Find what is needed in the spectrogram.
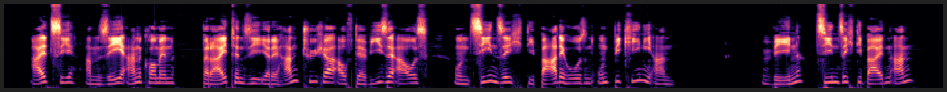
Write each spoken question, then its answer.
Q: Wen ziehen sich die beiden an?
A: Die Badehosen und Bikini.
